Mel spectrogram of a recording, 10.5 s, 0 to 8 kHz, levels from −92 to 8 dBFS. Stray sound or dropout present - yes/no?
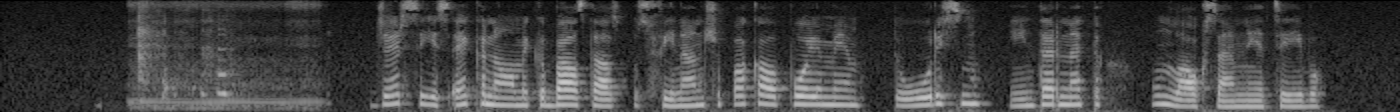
yes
